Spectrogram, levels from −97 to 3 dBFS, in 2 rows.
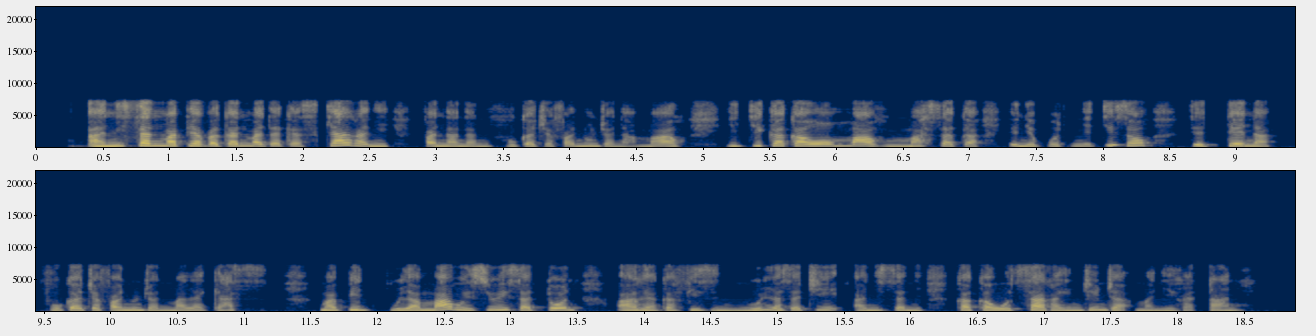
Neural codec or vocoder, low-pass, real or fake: codec, 16 kHz, 16 kbps, FunCodec, trained on LibriTTS, 50 frames a second; 7.2 kHz; fake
